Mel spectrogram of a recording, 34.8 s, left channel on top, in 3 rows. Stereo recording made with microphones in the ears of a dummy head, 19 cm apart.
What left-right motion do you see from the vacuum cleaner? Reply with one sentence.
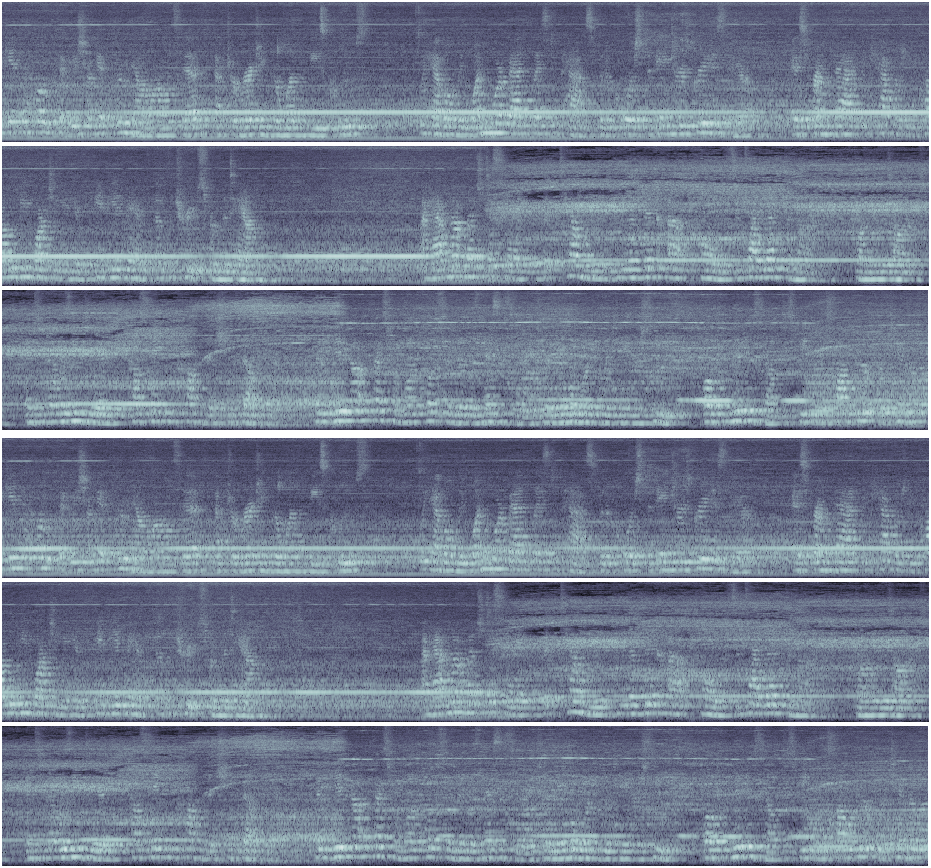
In this clip you hear the vacuum cleaner go right and come back.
